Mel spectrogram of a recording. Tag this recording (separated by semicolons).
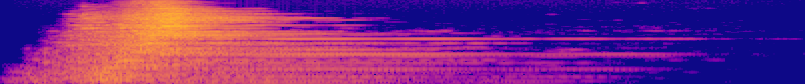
cymbal; percussion; transformation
